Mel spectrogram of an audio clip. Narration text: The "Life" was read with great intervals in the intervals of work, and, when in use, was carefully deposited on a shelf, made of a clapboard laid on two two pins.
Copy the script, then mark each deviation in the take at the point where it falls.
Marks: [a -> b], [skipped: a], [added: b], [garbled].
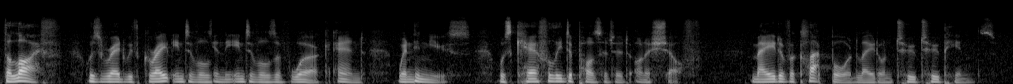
The "Life" was read with great intervals in the intervals of work, and, when in use, was carefully deposited on a shelf, made of a clapboard laid on two two pins.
